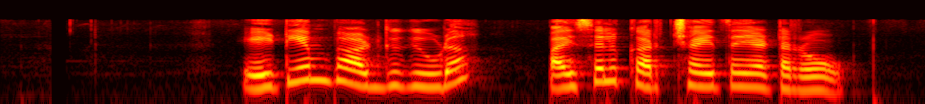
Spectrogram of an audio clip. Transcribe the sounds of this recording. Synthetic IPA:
eːʈːijɐmpaːɽ̚ɡɯkɯjuɽɐ | pɐɪsɐlkɐɾt͡ʃaːjt̪ːɐjaːʈːɐɾoː

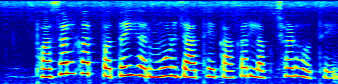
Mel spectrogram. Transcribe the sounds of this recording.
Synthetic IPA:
pʰəsəlkəɾpət̪əiɦəɾmuːɽd͡ʒaːt̪ekaːkəɾlək̚t͡ʃʰəɽɦoːt̪eː

